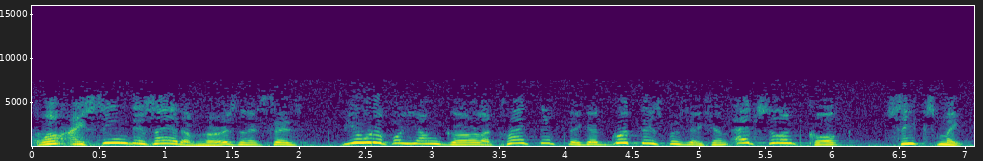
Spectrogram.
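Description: Wisecracking busybody neighbor, very animated, high voice, slangy, vintage radio comedy, muffled faintly noisy sound. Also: male voice, moderate pace. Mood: wry. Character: nosy wisecracking neighbor husband, gleefully alarmist. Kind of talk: 1940s radio comedy acting.

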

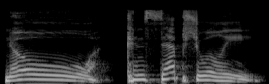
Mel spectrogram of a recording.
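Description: A woman's voice: medium pitch, expressive, drawn-out words, mellow. A woman playing a bossy, earnest young girl with schemes, in a comedic audio sketch. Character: bossy, scheming young girl, prize-obsessed best friend.

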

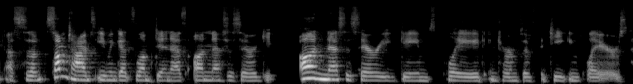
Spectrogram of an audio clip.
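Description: A woman's voice: medium pitch, a bit bright. A woman co-hosting a soccer podcast, explaining her view analytically in long, winding sentences. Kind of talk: analytical sports podcast discussion.

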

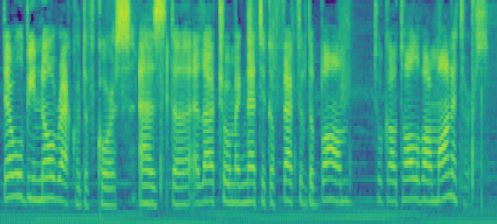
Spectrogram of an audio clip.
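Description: An actress playing a serious, formal federal agent reporting in a measured, matter-of-fact way in an audio drama. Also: female voice, medium pitch, steady tone, soft background music, natural voice. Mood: serious, puzzled.

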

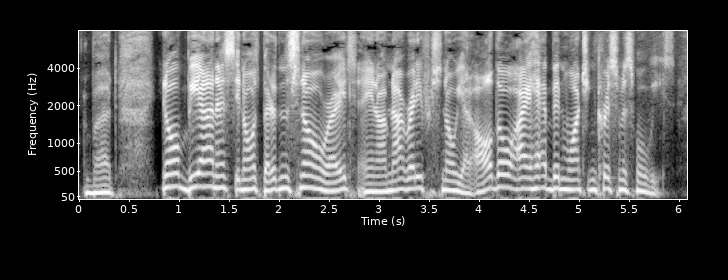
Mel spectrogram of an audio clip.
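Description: A man hosts a radio show in a chatty, rambling way, with a voice a little higher than most men's. He talks straight into a studio mic, and the sound is dry and close with no room around it. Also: expressive, quick pace, fairly bright tone, dry recording. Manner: chatty, rambling, laughs at own remarks, frequent fillers. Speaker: radio show host on dogs. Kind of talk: casual radio talk monologue. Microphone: studio microphone.

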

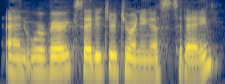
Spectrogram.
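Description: A woman's voice: medium pitch, steady tone, fast, no room sound. A woman hosting a podcast, upbeat and chatty, with easy laughter in a casual conversation. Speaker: podcast host.

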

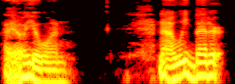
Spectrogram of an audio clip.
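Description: A man's voice: medium pitch, normal speed, creaky, mellow, breathy edge, dry recording, studio quality. A man voicing a young roguish space adventurer in an audiobook, casual and wry, with slangy speech.

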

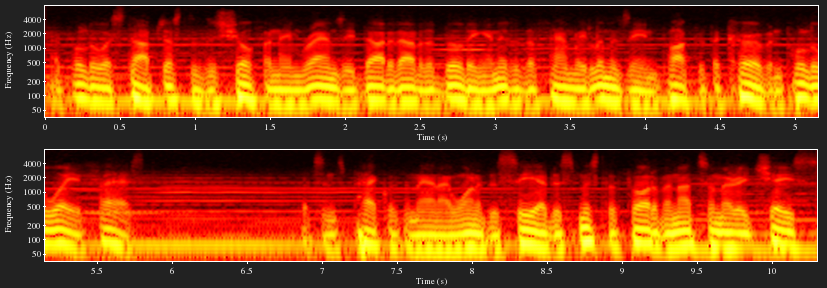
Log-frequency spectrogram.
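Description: Tough wry radio detective, real low voice, clipped and sardonic, muffled old 40s broadcast. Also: male voice. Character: hard-boiled male private detective, wry, shrewd and insistent. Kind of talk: 1940s radio drama acting with first-person narration.

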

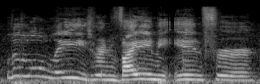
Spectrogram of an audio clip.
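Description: An older woman telling her stepdaughter about her past in a casual interview, unhurried and reflective, often trailing off while she searches for words. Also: a little high, sing-song. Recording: noticeable background noise.

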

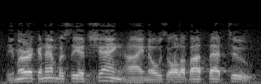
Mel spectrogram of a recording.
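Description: A gallant, defiant adventure hero of 1930s radio. His voice is husky and medium-pitched, his manner firm and drily sardonic. The sound is muffled and aged. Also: fast, bright, forceful tone. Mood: dry defiance. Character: brave, defiant adventurer hero held captive. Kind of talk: 1930s radio serial acting. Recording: muffled, lo-fi old radio recording.

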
